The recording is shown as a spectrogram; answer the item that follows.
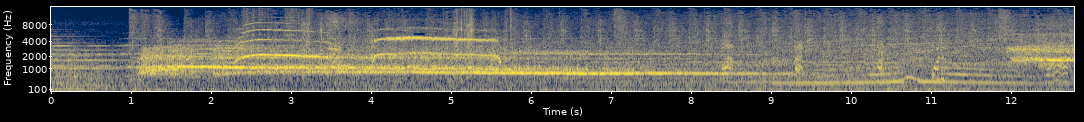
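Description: Eerie horror-film score: a long sustained high tone that slowly sinks in pitch, with short rising swoops laid over it about two and four seconds in. A lower tone rises and falls near the end.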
